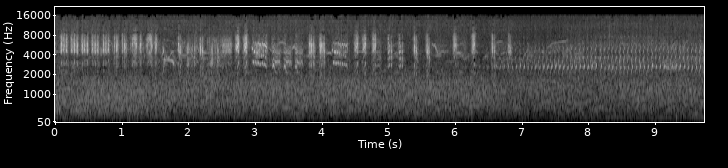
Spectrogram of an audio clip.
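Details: A sedge warbler in a meadow on a warm morning delivers bursts of loud scratchy high notes and chatters, then shifts to a fast, even buzzing trill for the final few seconds.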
